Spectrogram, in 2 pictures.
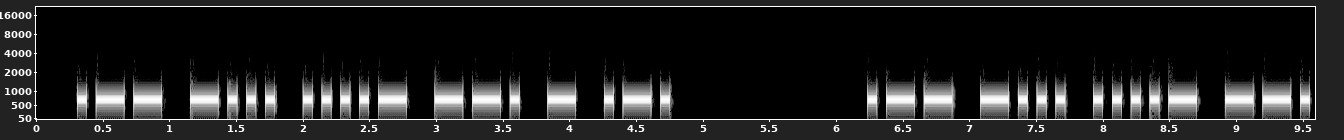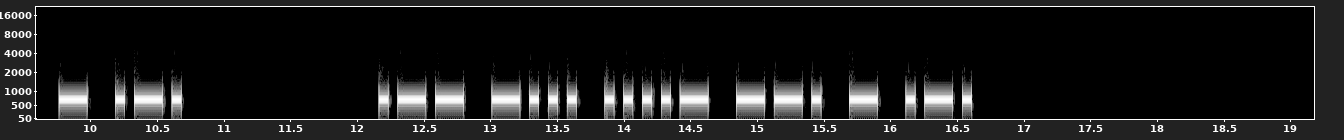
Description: Morse code, heard as a keyed tone, about 17 wpm, 700 Hz. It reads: WB4GTR WB4GTR WB4GTR
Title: USA Call Signs - 6 Characters - Repeated 3x - 17wpm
